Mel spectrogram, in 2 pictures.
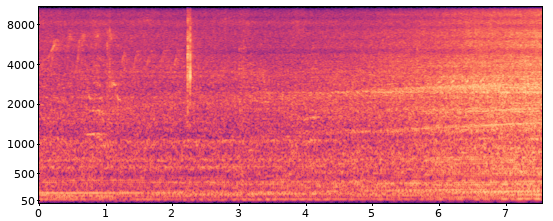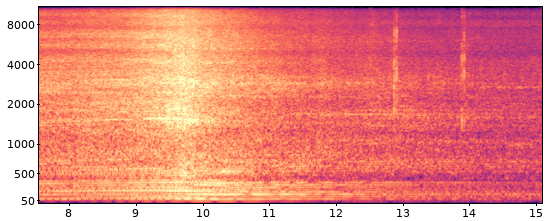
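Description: A motor vehicle passing on a road: its engine noise builds to a peak about ten seconds in, then fades away.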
